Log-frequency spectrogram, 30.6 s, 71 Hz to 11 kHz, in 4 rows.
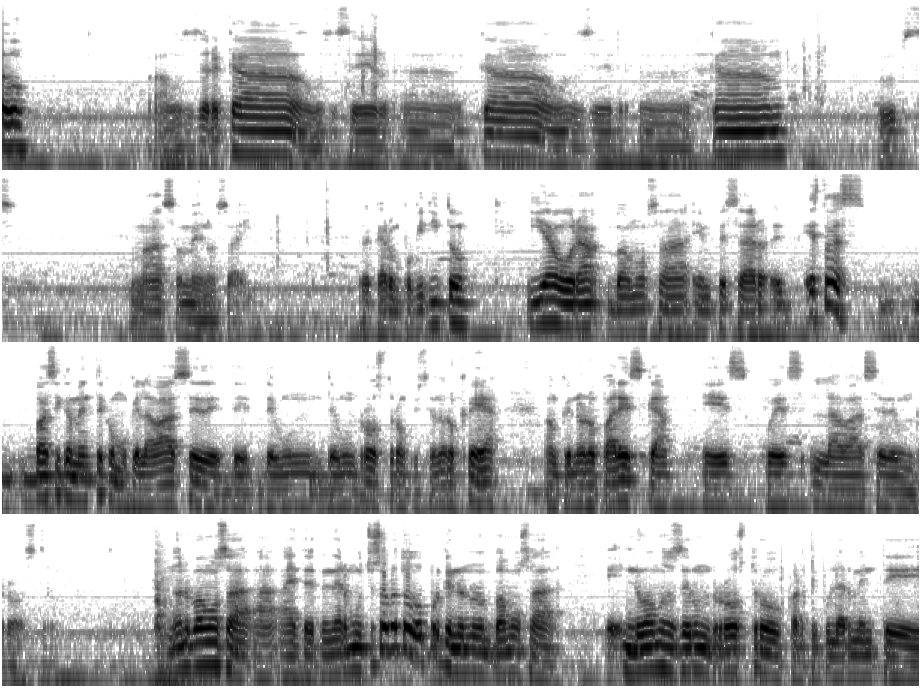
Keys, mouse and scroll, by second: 0.1-1.9 drag, 2.1 click, 3.0 ctrl+z, 3.3 ctrl+click, 4.5 click, 4.9 click, 6.7 ctrl+z, 7.2-9.1 ctrl+drag, 9.1 click, 9.7 click, 10.1 ctrl+click, 10.6 ctrl+click, 18.8 click, 19.7-22.4 drag, 22.8-25.4 drag, 28.2-29.4 drag, 29.8 ctrl+z.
